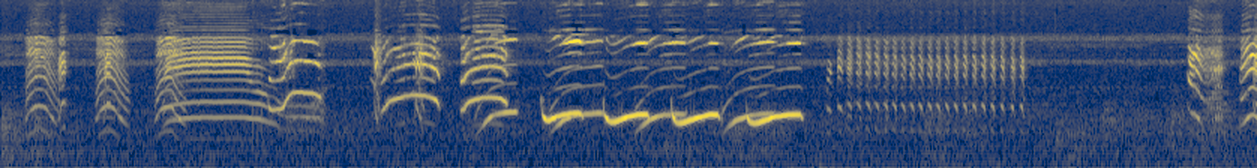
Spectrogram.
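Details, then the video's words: Contest singing of a black-throated laughingthrush, meant to stimulate pet birds: rapid harsh nasal notes, then looping whistles repeated several times, ending in a long steady buzzy rattle and a few sharp calls. "Tiếng khướu mun hót đấu"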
